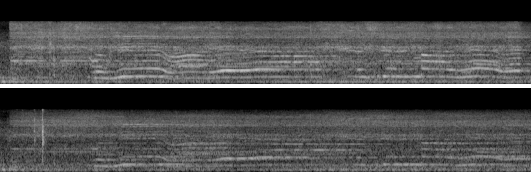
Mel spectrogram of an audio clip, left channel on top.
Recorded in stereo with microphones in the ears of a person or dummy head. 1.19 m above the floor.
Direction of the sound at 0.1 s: 45° left (ahead or behind).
